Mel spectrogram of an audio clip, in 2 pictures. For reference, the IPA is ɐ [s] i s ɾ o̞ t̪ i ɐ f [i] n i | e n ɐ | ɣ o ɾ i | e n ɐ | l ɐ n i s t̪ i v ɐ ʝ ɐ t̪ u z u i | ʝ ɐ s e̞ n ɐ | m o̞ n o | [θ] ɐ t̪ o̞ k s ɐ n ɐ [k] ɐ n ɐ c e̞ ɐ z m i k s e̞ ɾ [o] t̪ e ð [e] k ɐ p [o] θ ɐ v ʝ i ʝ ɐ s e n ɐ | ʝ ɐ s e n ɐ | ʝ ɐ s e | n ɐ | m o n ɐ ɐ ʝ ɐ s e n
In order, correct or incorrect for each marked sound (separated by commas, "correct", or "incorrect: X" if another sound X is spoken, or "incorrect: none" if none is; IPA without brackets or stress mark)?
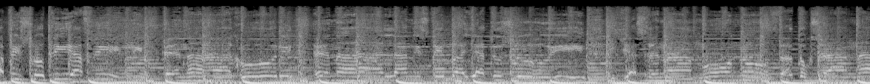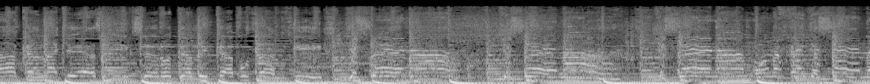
incorrect: f, correct, correct, correct, correct, incorrect: i, incorrect: u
